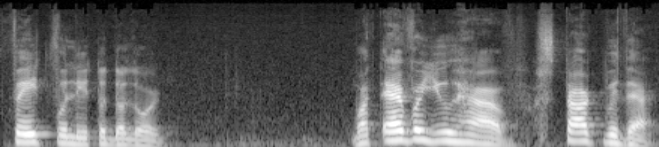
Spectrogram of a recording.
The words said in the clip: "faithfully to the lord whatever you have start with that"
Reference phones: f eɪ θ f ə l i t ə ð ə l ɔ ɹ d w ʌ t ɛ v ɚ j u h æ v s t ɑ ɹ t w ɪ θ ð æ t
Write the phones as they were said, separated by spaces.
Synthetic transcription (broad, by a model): f eɪ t f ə l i t ə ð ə l ɔ ɹ d w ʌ t ɛ v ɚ j u h æ v s t ɑ ɹ t w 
